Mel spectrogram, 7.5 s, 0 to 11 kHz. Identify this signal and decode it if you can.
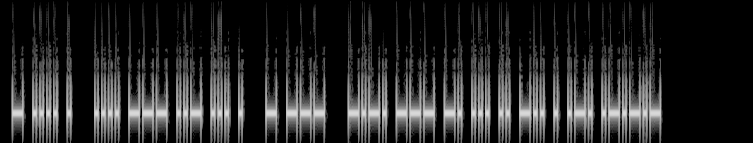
Morse code, heard as a keyed tone, about 34 wpm, 700 Hz. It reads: THE HOUSE TO CONSIDER.
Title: Sentences from Top 900 Words 35wpm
